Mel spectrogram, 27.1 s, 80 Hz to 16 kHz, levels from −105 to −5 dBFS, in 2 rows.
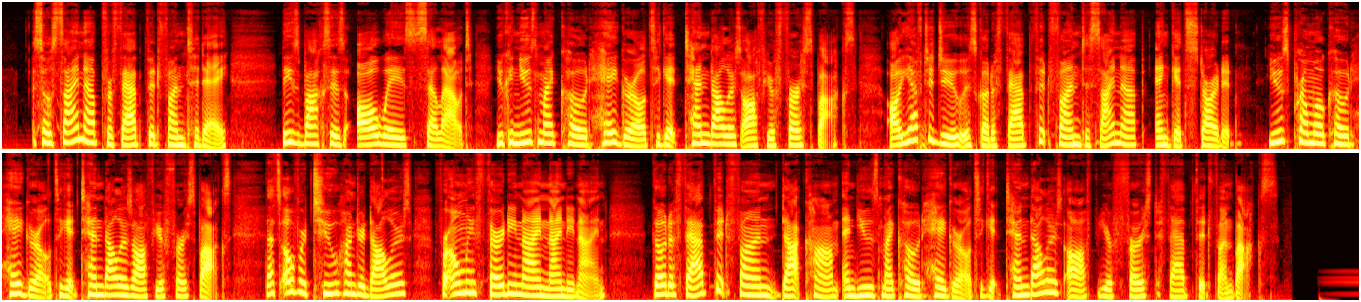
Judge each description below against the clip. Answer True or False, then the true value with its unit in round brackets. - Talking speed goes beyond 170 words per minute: False (160 wpm)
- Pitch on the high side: True (200 Hz)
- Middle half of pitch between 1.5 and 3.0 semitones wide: False (4.7 semitones)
